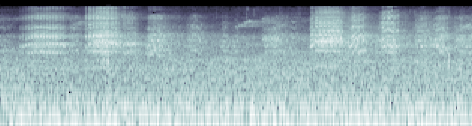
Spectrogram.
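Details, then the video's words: Monk parakeet colony at communal condominium-like nest, Pasir Ris Park: harsh, grating squawks in bursts, several birds overlapping, over a low background rumble. "Monk Parakeet colony"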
